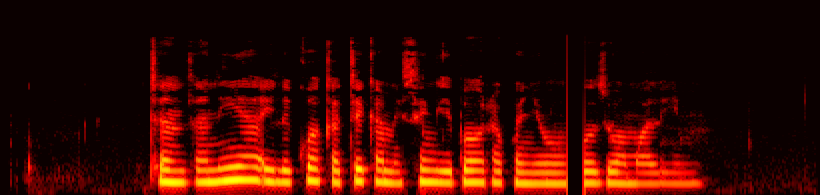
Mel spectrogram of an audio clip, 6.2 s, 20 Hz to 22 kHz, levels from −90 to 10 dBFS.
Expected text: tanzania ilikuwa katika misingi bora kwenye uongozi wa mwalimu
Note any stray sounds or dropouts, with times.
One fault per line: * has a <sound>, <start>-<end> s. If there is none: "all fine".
* has a dropout, 4.3-4.4 s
